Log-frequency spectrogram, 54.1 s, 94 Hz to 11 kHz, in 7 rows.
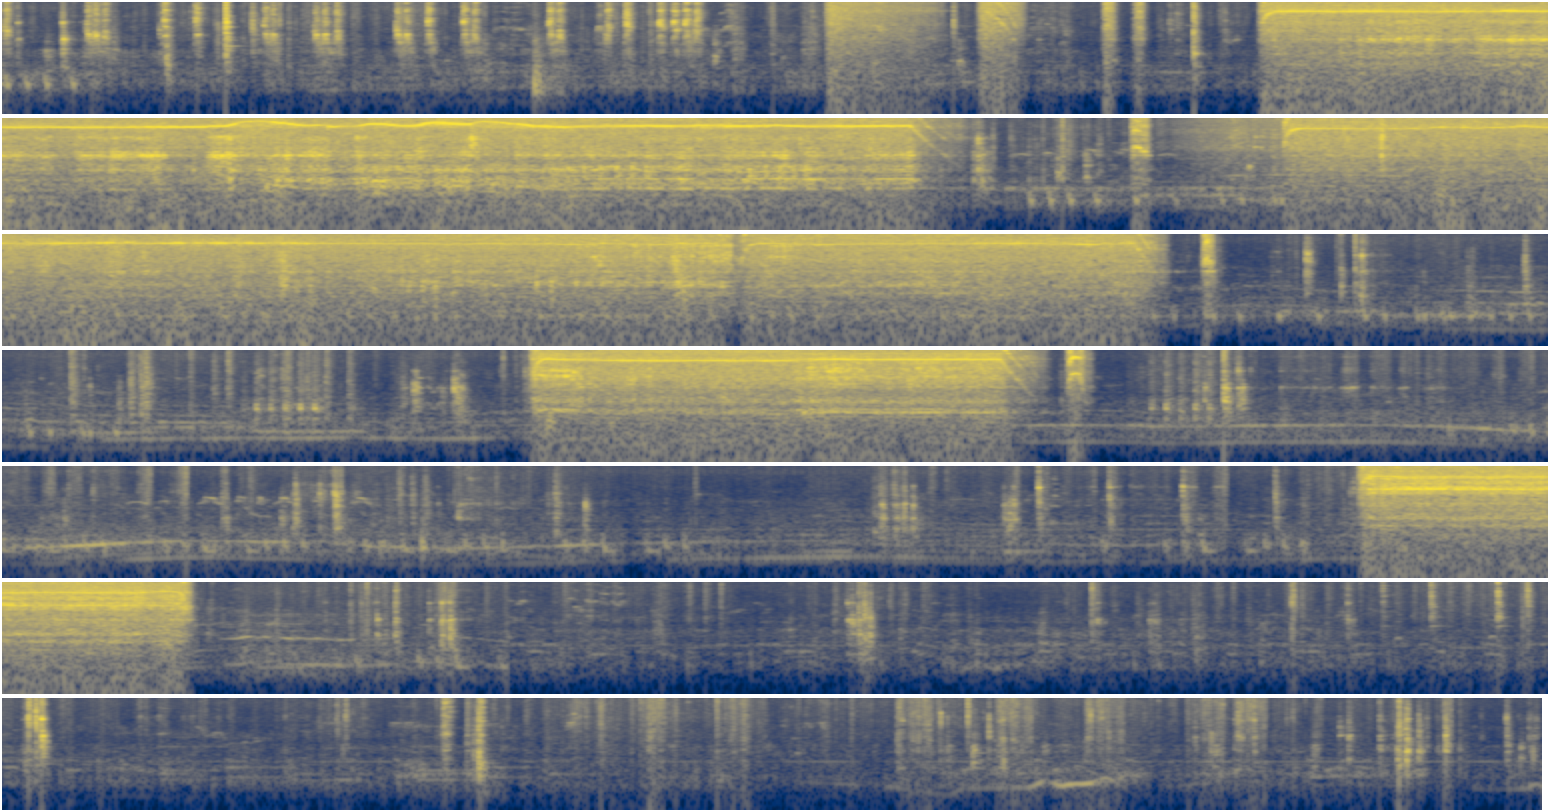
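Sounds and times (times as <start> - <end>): power tool whining: 6.3 - 12.6, 13.7 - 21.3, 25.8 - 28.6, 37.7 - 39.6.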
